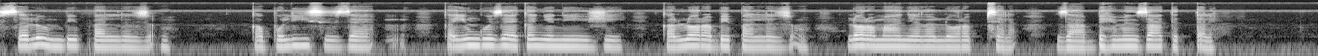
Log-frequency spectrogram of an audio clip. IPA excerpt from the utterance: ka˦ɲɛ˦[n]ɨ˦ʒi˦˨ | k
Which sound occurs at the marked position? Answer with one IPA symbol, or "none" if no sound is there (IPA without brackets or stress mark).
n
